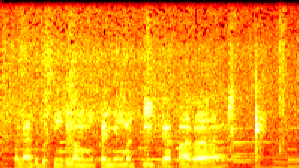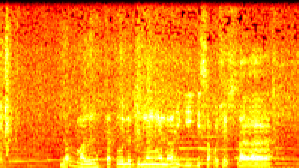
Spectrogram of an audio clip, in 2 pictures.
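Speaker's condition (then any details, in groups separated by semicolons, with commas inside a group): No condition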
